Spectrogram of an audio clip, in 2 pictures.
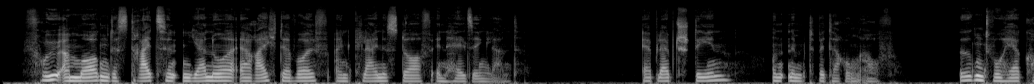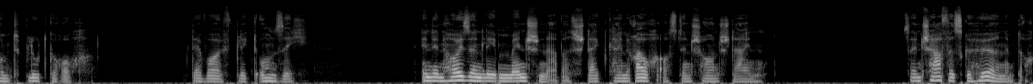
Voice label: Hoerbuch Krimi

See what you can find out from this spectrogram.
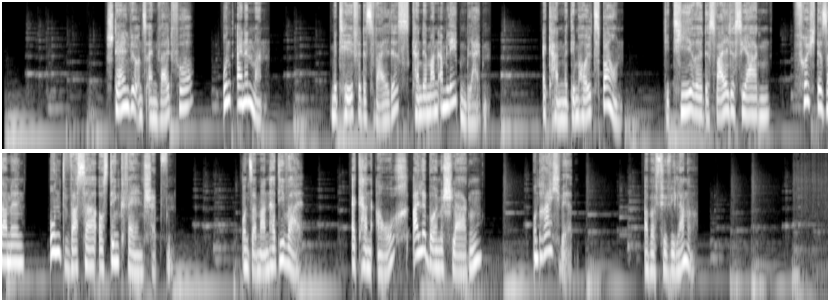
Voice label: Imagefilm

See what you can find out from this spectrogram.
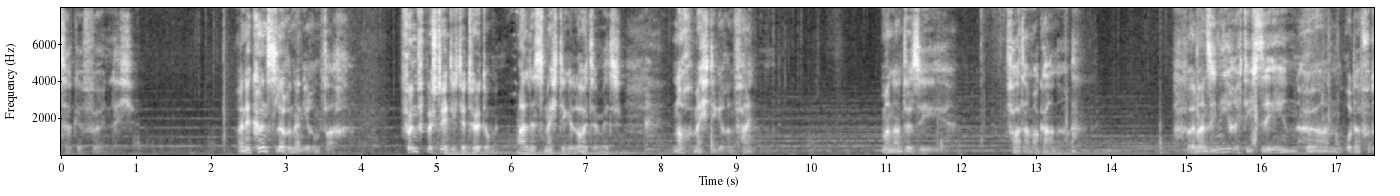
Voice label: DE Synchron CIA Agent autoritaer

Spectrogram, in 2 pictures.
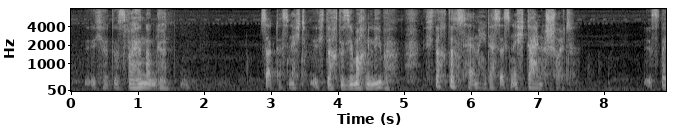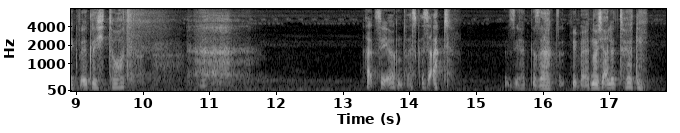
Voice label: verzweifelt; Synchron; Blood And Sinners; Regie: Stefan Fredrich; Dialog mit junger Frau

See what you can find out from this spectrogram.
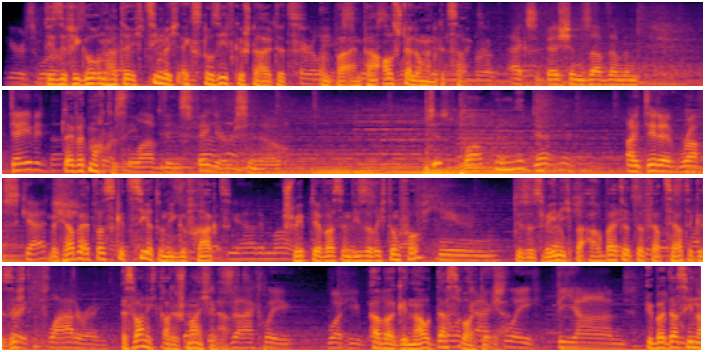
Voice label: Voiceover; arte; David Bowie Die letzten Jahre

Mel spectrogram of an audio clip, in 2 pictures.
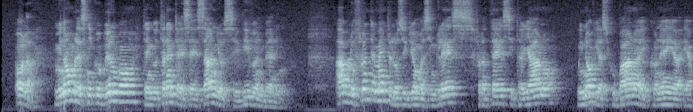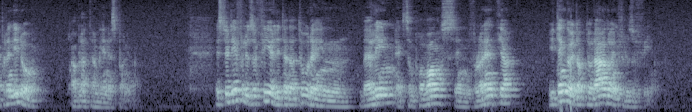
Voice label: Spanisch; Hola!

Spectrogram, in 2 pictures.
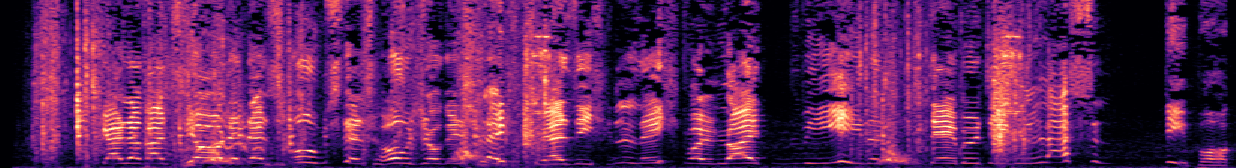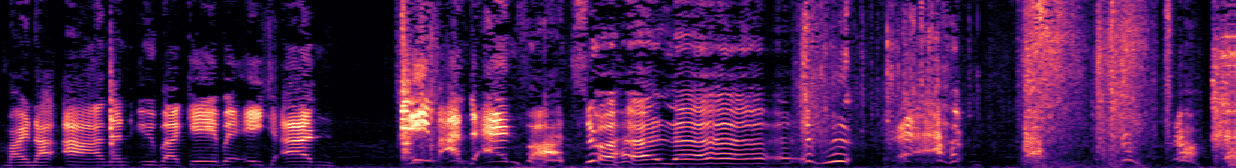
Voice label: Comicstimme alt und schrill

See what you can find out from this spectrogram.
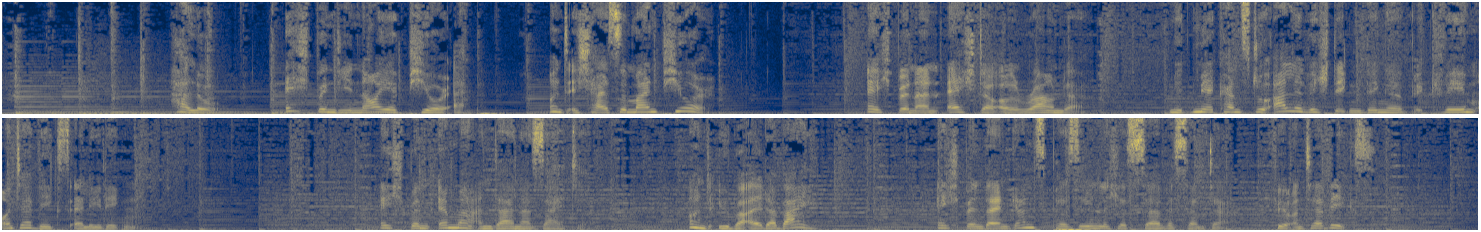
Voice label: Imagefilm; PYUR APP

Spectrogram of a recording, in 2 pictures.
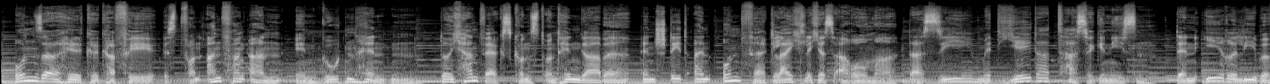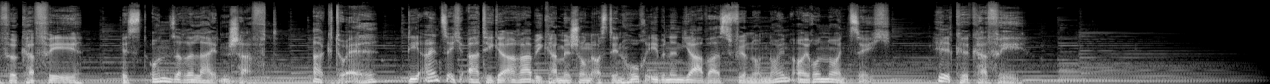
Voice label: warm

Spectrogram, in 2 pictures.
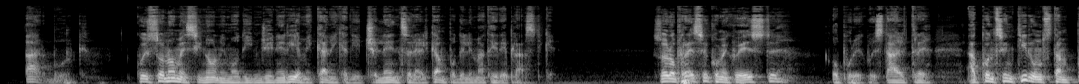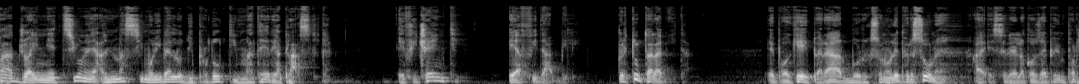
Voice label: Imagefilm; Imagefilm / Fremdsprache; italienisch / männlich / bestimmt; Arburg

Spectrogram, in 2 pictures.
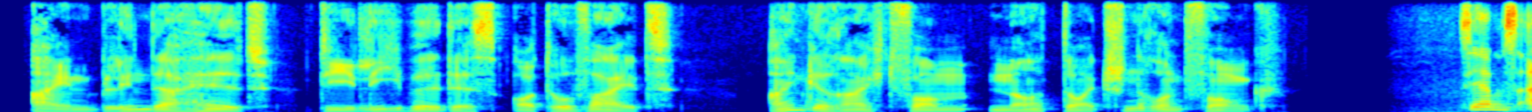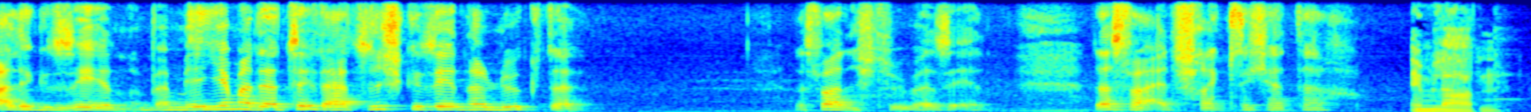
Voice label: Audiodeskription

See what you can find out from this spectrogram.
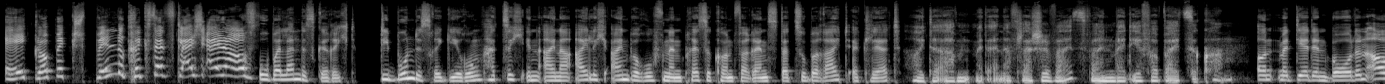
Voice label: WERBUNG; ZAPPING

